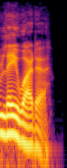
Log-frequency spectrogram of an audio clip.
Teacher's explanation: All the letters will be pronounced, but as with many Dutch words, pronunciation of the last letter, the N, is not needed.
